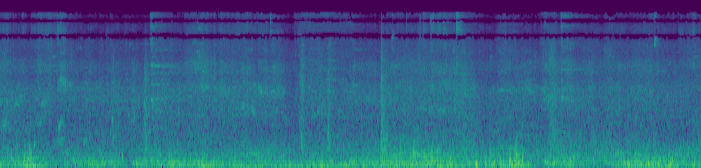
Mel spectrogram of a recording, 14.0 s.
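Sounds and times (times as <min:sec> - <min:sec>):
steel wheels rumbling on rail: 0:00.0 - 0:14.0
wheels clicking on rail joints: 0:00.0 - 0:14.0.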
